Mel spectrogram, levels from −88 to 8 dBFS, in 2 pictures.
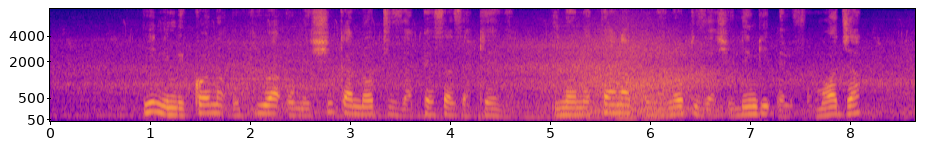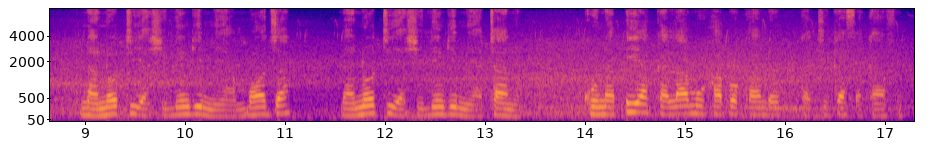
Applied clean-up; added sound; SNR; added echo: none; Car passing by / Traffic noise, roadway noise; 9 dB; none.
